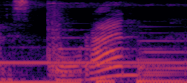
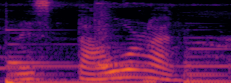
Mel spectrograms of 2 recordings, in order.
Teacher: restoran yang diambil dari bahasa Prancis restaurant dengan penghapusan fonem T pada akhir kata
